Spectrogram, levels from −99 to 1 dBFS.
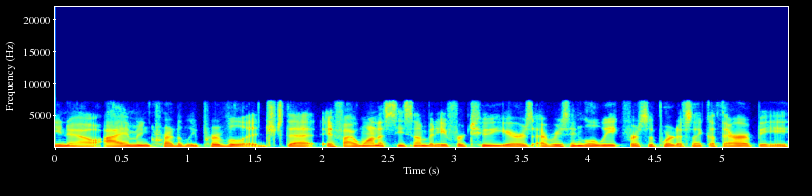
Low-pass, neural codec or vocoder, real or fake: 7.2 kHz; none; real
